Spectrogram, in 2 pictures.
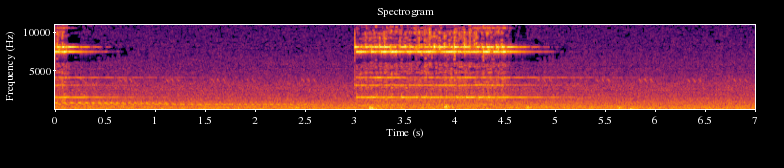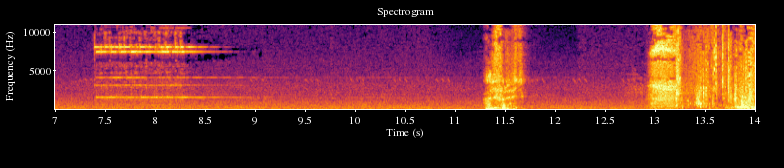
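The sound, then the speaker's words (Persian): A telephone rings in a house where someone is lighting a candle and checking an old generator. There are two bright, trilling bursts of about a second and a half each, separated by a few seconds of quiet hiss. “همچین موقعی کی داره زنگ میزنه؟”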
